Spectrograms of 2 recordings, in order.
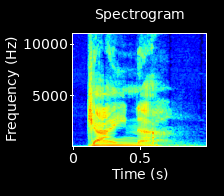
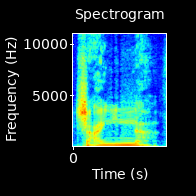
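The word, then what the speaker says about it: Blac Chyna: actually what sounds like I believe it's pronounced China I believe that's how it's supposed to be pronounced I think that's how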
